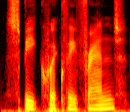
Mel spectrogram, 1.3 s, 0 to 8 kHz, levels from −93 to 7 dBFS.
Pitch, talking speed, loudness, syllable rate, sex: 95 Hz, 140 wpm, -20 LUFS, 3.3 syllables/s, male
